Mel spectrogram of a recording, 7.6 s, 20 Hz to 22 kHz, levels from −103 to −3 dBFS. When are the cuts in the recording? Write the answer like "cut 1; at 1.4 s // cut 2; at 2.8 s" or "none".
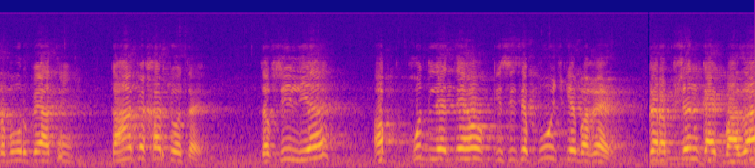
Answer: cut 1; at 6.4 s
